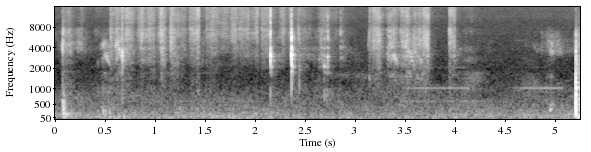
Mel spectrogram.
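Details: Scraping and cutting noises with a few sharp clicks in a small room, and no animal voice at all.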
